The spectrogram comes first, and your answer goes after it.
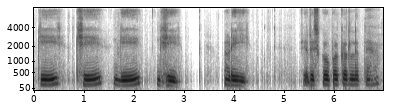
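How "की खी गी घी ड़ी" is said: each syllable drawn out slowly on its own; slow syllable reading. Shown as a demonstration. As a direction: read the syllables one by one slowly for the pupils. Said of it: "एक बार ऐसे भी पढ़ लेना". (धीरे-धीरे एक-एक अक्षर पढ़ना)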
